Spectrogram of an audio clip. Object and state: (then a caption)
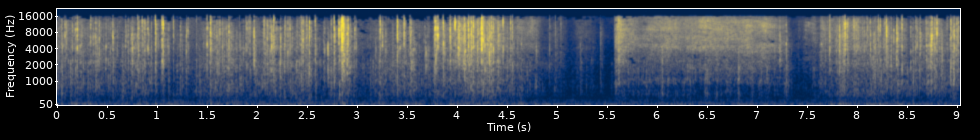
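Plastic air-cushion packaging. A large sheet of translucent green plastic air-cushion packaging, made of hollow, air-filled inflated pillows, is squeezed and crinkled by both hands with long painted nails. The result is a dense, bright crinkling and crackling that runs almost continuously, easing briefly around the five- and seven-second marks before picking up again.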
